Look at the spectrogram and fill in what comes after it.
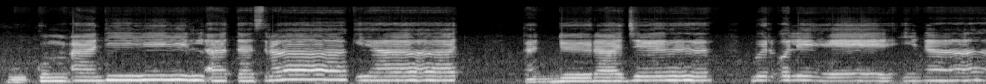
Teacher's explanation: Setiap pasangan baris iaitu dua baris rangkap membentuk pola intonasi menurun di hujung baris kedua menunjukkan penegasan atau penutup idea nasihat.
